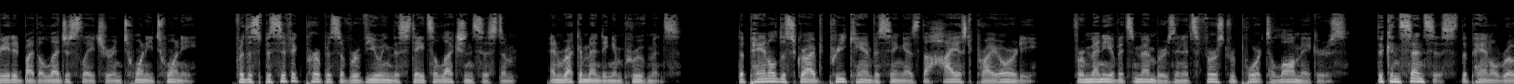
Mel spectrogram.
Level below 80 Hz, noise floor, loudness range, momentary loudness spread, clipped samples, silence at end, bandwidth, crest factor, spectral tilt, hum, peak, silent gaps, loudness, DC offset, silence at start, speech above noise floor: -46 dBFS; -81 dBFS; 1 LU; 8 LU; under 0.1%; 0 s; 11.5 kHz; 18 dB; -4 dB/octave; none; -6 dBFS; 13.59-13.66 s; -24 LUFS; under 0.1%; 0 s; 57 dB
